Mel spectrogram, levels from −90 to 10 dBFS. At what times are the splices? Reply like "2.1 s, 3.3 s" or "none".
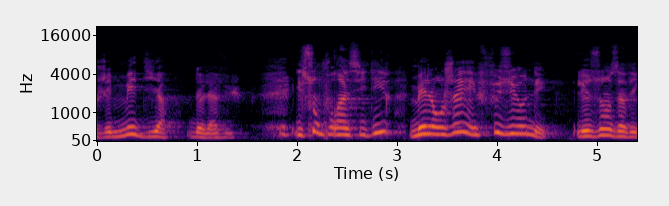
1.9 s, 3.1 s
